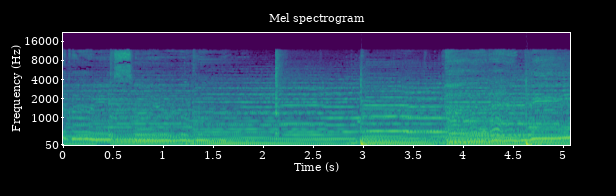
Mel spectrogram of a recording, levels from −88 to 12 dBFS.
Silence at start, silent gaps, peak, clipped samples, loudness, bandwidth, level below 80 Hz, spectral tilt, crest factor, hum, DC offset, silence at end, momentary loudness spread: 0 s; none; 0 dBFS; under 0.1%; -15 LUFS; 12 kHz; -22 dBFS; -6 dB/octave; 14 dB; none; under 0.1%; 0 s; 7 LU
